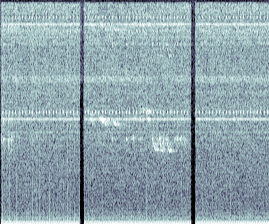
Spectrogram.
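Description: Near silence: a low steady electrical hum with faint hiss, which cuts out briefly about a second in and again about three seconds in.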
